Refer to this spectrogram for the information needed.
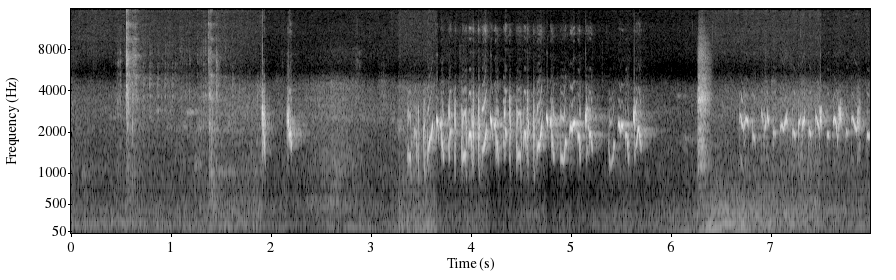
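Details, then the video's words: Yellow-vented bulbul lure call used to draw replies from other bulbuls: a few scattered sharp notes, then a loud, jumbled burst of bubbly chattering and a shorter warbling phrase at the end. "suara pancingan trucuk gacor"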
